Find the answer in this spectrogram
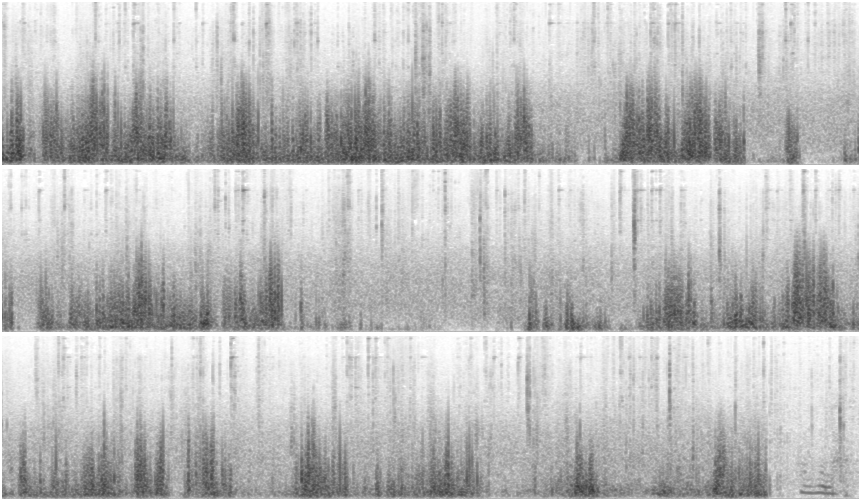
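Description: Footsteps on rock and gravel with the click of trekking poles, as climbers walk uphill: a run of uneven scrapes and crunches with sharp ticks between them.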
